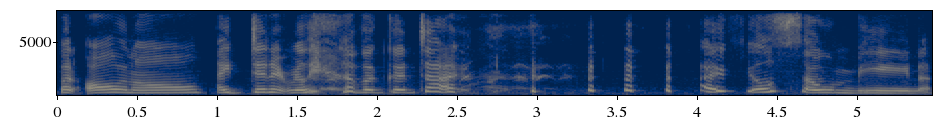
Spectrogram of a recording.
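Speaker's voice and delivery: high, laughing while talking. Admitting a harsh opinion of a book: laughing while talking. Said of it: "I'm sorry I'm laughing".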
